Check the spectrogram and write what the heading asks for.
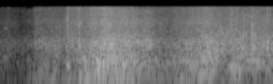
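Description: Ocean surf rushes and breaks on a beach in a broad, continuous roar that swells to a peak and then eases and surges again, with some wind noise and no voices.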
